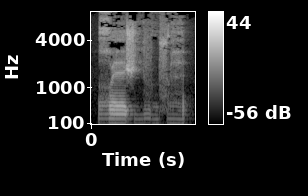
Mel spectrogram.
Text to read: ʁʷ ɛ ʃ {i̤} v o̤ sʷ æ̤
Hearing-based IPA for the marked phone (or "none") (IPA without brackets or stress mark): i̤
